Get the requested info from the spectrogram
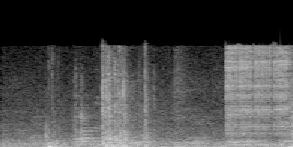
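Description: A swing-away heat press being closed: its heavy upper platen is moved into place over the jersey and brought down, with a click and then two short scraping bursts about a second apart.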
